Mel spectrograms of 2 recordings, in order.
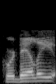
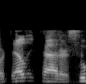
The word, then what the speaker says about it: Cordarrelle: And that's I'm going to pronounce his first name wrong, Cordarrelle Patterson, who was just, you know, you've got Adrian Peterson on one side, and then you've got Cordarrelle Patterson. Cordelli. Okay, thank you.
